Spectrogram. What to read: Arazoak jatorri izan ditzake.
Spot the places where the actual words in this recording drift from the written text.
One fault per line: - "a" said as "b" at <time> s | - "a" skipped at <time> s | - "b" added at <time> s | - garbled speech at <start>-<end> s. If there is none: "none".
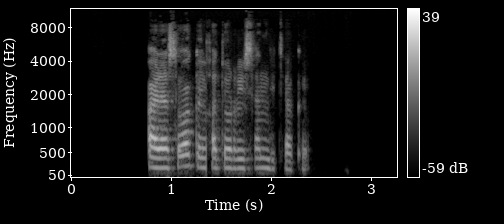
none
